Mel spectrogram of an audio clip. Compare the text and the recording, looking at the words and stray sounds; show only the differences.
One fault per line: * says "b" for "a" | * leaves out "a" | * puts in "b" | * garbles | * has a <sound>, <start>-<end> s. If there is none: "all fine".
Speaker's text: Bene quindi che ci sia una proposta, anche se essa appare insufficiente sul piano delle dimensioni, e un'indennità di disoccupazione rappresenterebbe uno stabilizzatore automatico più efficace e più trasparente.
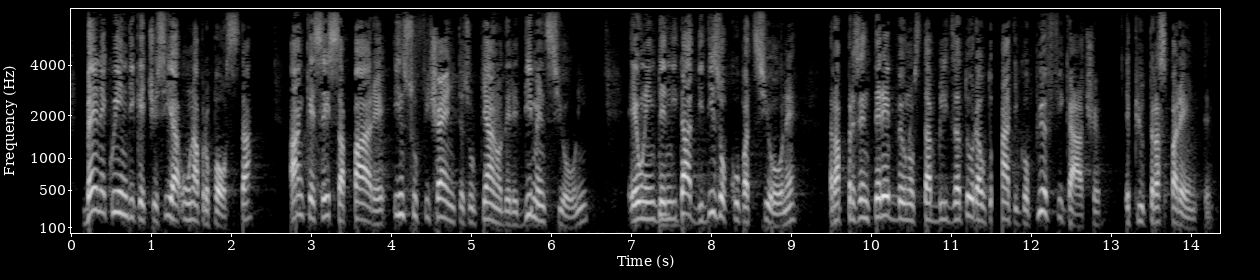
* has a dropout, 11.5-11.6 s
